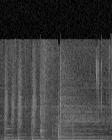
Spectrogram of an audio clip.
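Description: Quiet background music with soft low beats and sustained tones.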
